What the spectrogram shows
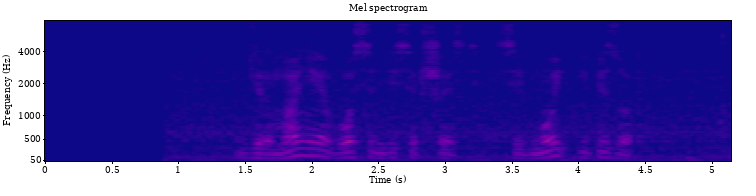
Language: Russian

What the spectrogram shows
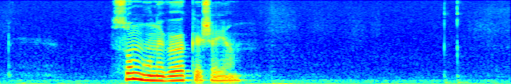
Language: Faroese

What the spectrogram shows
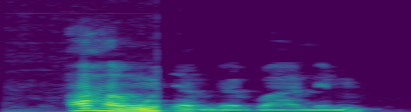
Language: Igbo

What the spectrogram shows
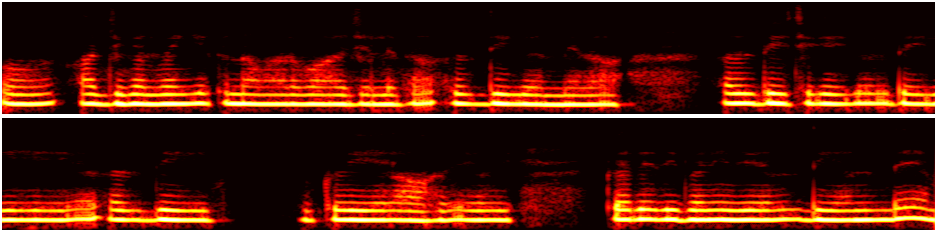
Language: Dogri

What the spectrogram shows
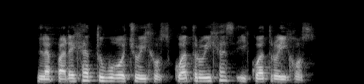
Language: Spanish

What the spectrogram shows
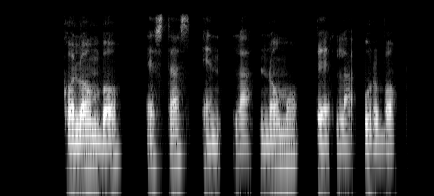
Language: Esperanto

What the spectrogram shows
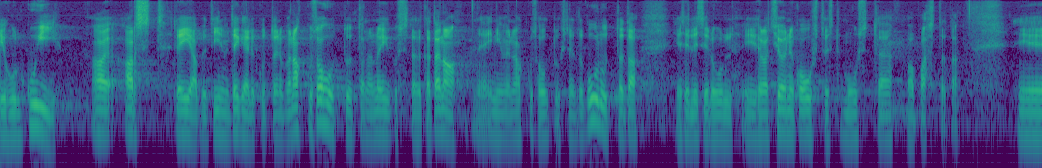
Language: Estonian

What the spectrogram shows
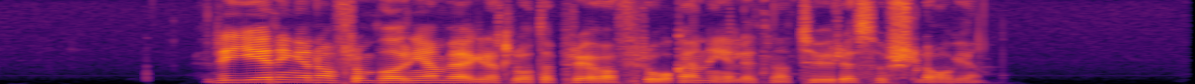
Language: Swedish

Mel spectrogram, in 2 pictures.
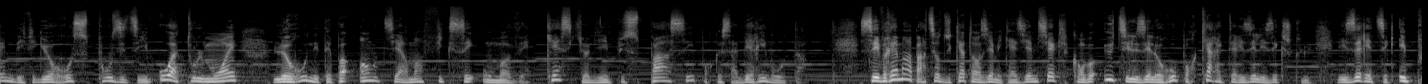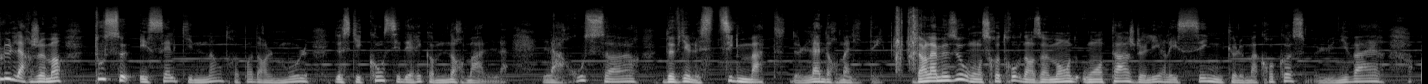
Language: French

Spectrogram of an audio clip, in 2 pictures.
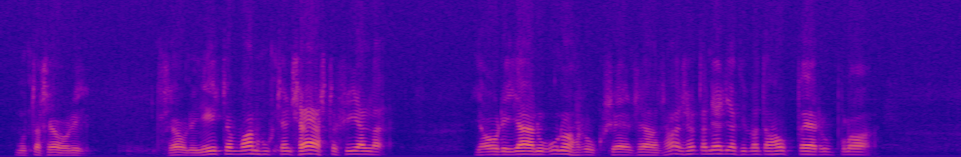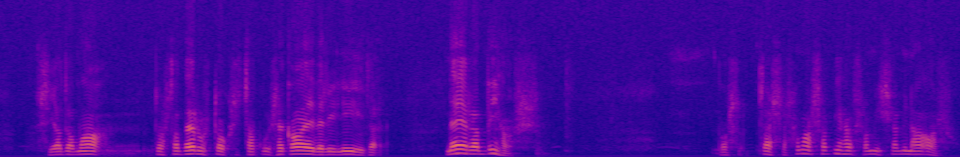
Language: Finnish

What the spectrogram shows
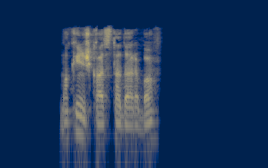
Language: Maltese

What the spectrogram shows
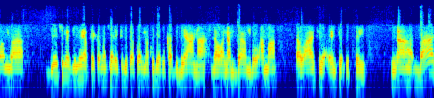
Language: Swahili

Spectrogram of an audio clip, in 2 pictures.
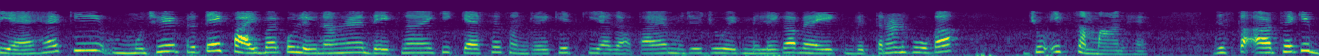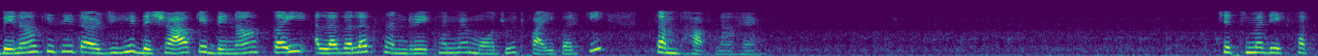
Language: Hindi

